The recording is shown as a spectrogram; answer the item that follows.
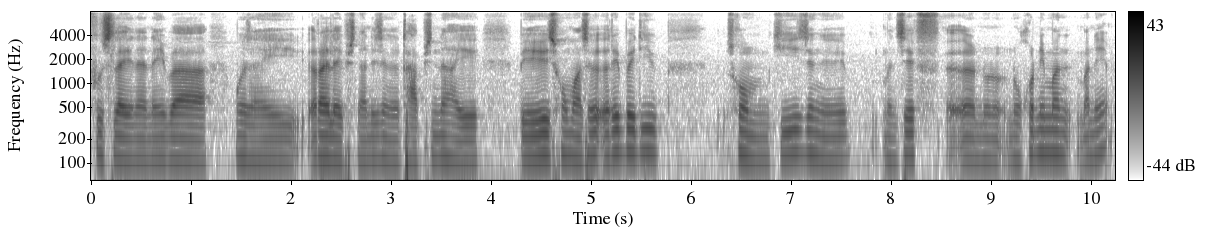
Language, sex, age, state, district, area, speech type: Bodo, male, 18-30, Assam, Kokrajhar, urban, spontaneous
